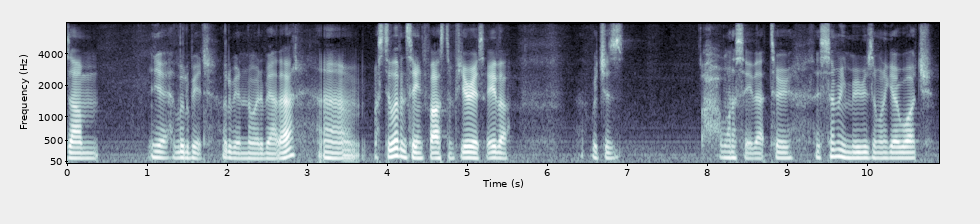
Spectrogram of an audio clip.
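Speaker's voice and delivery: ordinary delivery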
